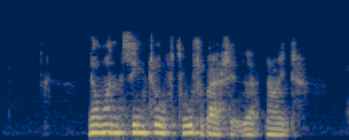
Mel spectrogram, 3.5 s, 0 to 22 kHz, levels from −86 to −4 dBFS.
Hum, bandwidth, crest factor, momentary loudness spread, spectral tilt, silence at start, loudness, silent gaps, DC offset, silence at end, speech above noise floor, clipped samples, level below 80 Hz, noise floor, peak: none; 8.8 kHz; 14 dB; 13 LU; -6.5 dB/octave; 0.9 s; -25 LUFS; none; under 0.1%; 0.45 s; 36 dB; under 0.1%; -68 dBFS; -60 dBFS; -12 dBFS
